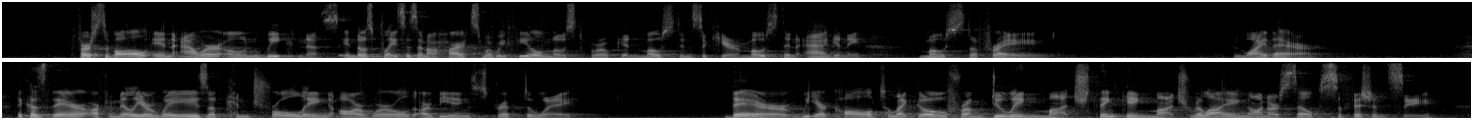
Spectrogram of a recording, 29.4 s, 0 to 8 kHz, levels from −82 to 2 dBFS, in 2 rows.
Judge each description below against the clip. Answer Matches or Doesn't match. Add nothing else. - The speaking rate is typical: Doesn't match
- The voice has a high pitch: Doesn't match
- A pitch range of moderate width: Matches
